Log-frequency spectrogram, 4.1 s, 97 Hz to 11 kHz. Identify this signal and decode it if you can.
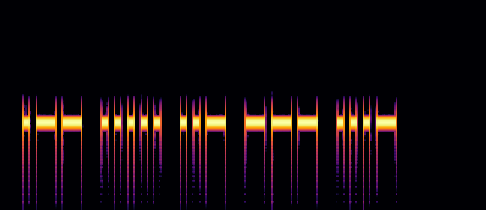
Morse code, heard as a keyed tone, about 22 wpm, 700 Hz. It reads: W5UOV
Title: USA Call Signs - 5 Characters - Repeated 2x - 22wpm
